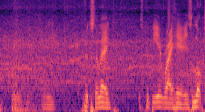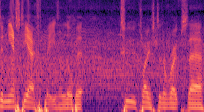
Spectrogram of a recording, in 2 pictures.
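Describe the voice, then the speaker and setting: Over noticeable background noise, a man talks at a fairly quick pace and medium pitch. His intonation stays fairly even while his loudness swings widely. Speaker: wrestling commentator. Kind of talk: play-by-play sports commentary.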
